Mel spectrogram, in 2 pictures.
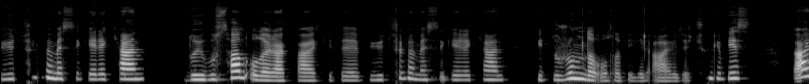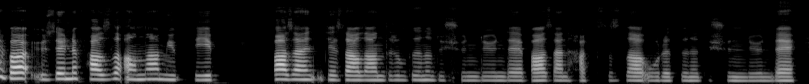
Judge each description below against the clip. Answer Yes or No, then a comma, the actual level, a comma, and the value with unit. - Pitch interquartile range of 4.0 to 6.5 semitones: Yes, average, 4.5 semitones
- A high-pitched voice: Yes, high, 210 Hz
